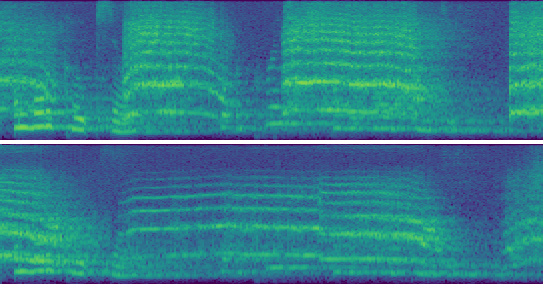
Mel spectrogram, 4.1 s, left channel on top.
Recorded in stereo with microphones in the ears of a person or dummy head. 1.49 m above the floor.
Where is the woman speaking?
65° left (ahead or behind), 0.7 m; by 3.5 s 35° left (ahead or behind), 3 m.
